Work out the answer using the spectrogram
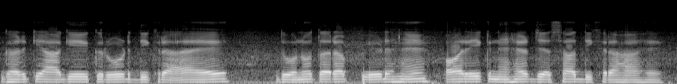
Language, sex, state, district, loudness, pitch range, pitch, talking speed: Hindi, male, Gujarat, Valsad, -12 LUFS, 110-120 Hz, 115 Hz, 170 wpm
